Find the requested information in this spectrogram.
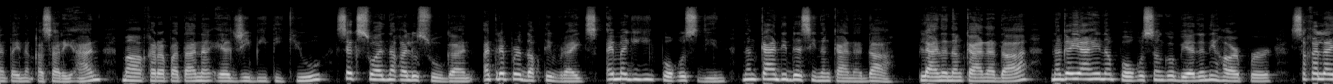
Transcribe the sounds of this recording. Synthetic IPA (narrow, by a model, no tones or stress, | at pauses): ɐnt̪ɐjnɐŋkɐsɐɾɪʔanmɐŋakɐɾɐpɐt̪anːɐŋʔɛld͡ʒiːbit̪ikjusɛkswalnɐkɐlʊsuːɡɐnʔɐt̪ɾɛpɾod̪ɐk̚t̪ɪvɾajt̪sʔɐjmɐɡiːɡɪŋpo̞ːkosd̪ɪnːɐŋkand̪ɪd̪ɐsinɐŋkaːnɐd̪ɐ | plaːno̞nɐŋkaːnɐd̪ɐnɐɡɐjaːhɪnɐŋpo̞ːkosnɐŋɡobjɛɾno̞nɪɦaɹpɛɹ | sɐkɐlɐ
